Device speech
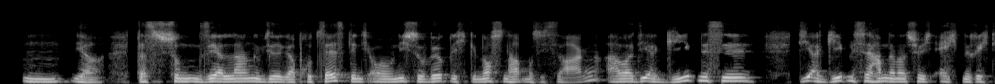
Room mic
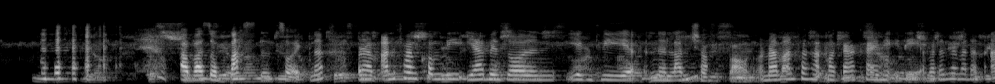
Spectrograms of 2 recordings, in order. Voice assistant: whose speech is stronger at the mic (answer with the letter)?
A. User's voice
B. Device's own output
A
